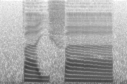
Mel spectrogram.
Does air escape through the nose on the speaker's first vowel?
no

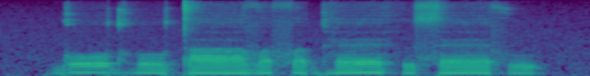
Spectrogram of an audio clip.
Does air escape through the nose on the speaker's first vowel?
no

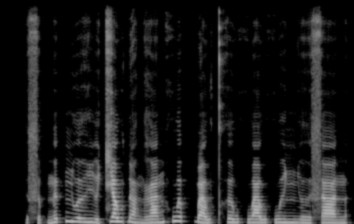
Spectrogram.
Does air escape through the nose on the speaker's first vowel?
no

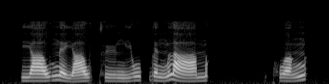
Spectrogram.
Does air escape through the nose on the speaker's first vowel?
no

